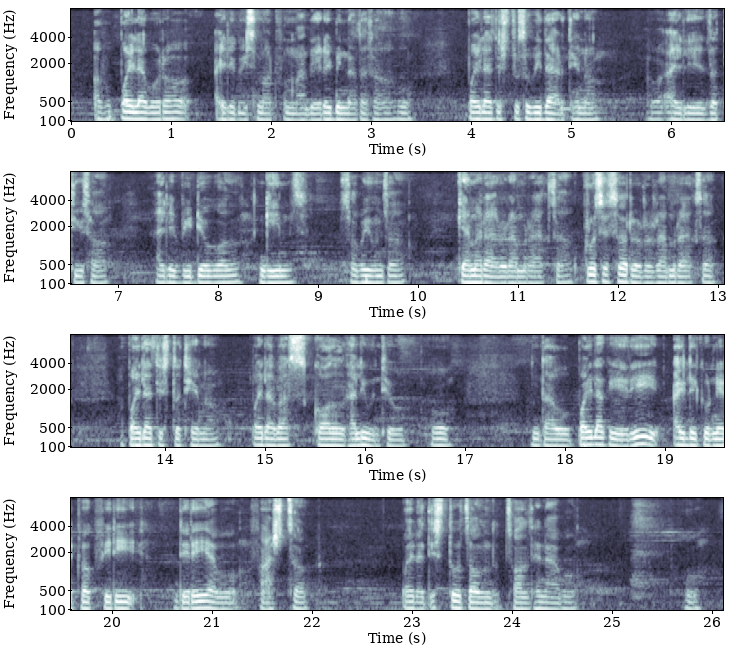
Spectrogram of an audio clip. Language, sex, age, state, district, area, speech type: Nepali, male, 18-30, West Bengal, Darjeeling, rural, spontaneous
